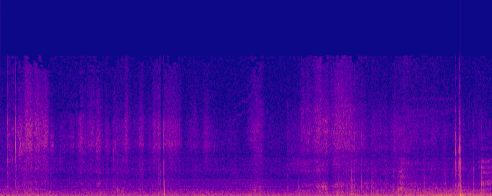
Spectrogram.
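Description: Faint scratching and rubbing of a plastic car-vent mount clip being handled and pushed onto an air vent's slats, with a couple of small clicks, over a steady low hum.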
